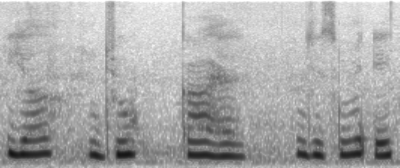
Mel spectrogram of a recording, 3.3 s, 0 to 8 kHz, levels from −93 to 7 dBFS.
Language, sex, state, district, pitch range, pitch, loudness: Hindi, female, Bihar, Patna, 230-250 Hz, 240 Hz, -14 LUFS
